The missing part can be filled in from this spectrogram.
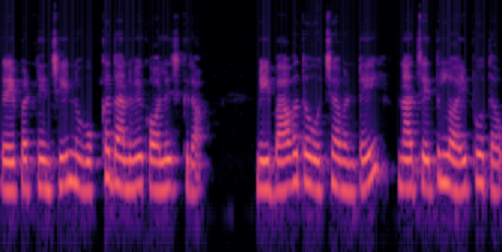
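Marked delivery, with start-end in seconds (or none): none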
